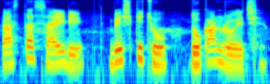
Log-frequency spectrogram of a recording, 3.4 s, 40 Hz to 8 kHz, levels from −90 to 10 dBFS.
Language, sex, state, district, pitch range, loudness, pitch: Bengali, male, West Bengal, Cooch Behar, 140-170 Hz, -16 LUFS, 145 Hz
